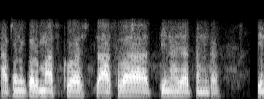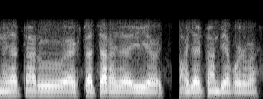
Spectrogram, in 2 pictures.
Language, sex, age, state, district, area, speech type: Odia, male, 18-30, Odisha, Subarnapur, urban, conversation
